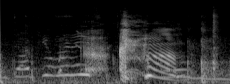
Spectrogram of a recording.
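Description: A young child's high-pitched voice calling out without words, with a short sharp breathy burst just after the middle and a falling call near the end.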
